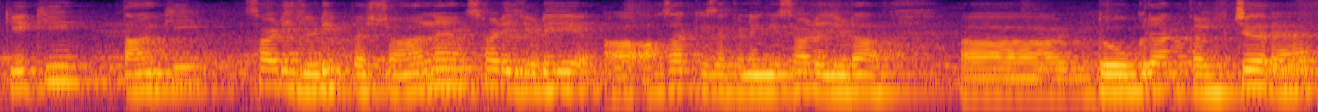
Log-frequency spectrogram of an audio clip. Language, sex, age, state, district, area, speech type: Dogri, male, 18-30, Jammu and Kashmir, Udhampur, rural, spontaneous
